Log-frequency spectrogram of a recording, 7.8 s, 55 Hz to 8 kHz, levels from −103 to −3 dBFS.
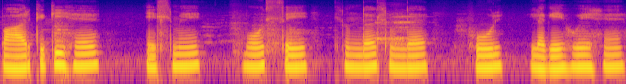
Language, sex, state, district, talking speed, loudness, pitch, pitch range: Hindi, male, Rajasthan, Jaipur, 90 wpm, -17 LUFS, 155 Hz, 150-165 Hz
